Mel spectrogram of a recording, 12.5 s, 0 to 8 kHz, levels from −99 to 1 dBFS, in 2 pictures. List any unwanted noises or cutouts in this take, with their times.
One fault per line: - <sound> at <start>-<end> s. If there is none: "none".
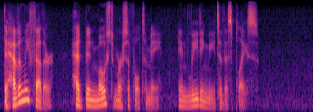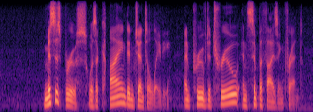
- dropout at 8.4-8.5 s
